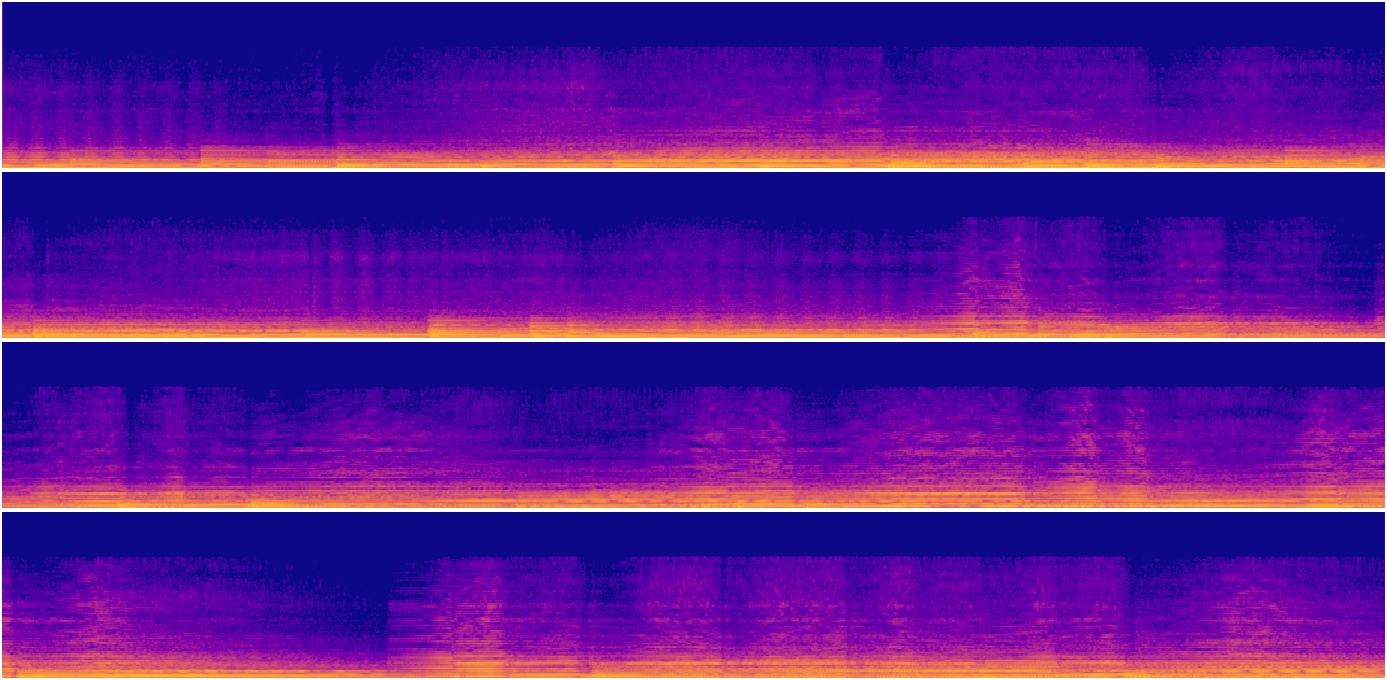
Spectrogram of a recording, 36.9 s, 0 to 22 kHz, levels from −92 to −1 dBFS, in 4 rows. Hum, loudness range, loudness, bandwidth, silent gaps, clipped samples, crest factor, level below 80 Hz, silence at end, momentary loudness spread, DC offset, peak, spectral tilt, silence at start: none; 5 LU; -20 LUFS; 11 kHz; none; under 0.1%; 18 dB; -48 dBFS; 0 s; 7 LU; under 0.1%; -2 dBFS; -8 dB/octave; 0 s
